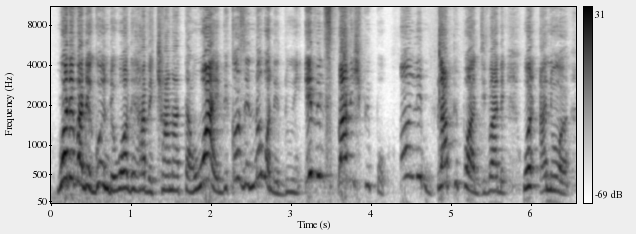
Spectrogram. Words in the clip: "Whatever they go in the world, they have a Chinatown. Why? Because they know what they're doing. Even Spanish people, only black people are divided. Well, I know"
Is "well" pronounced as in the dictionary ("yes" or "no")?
no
